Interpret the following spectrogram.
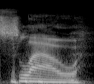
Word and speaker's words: Slough: pronounced slough, like plow.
